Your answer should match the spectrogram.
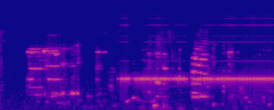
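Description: Faint electronic music from an online name-picker wheel as it spins, with a long steady high note setting in about halfway.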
